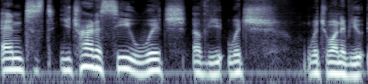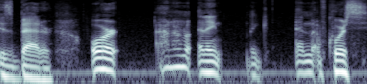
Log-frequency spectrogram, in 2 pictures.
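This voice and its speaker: A man at medium pitch, lively intonation, moderate pace, on a very clean recording with a silent background. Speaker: gaming YouTuber. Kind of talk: casual vlog commentary. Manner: halting, filler-heavy; animated.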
